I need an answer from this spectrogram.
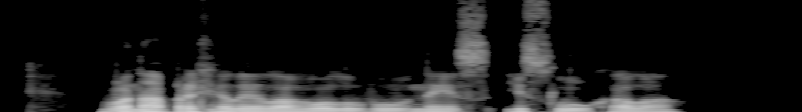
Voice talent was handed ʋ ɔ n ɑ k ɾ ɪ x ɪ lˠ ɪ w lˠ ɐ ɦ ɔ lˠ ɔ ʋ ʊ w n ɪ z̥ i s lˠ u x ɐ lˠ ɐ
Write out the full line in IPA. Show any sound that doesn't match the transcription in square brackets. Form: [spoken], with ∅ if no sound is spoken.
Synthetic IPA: ʋ ɔ n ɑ [p] ɾ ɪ x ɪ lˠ ɪ [∅] lˠ ɐ ɦ ɔ lˠ ɔ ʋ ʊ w n ɪ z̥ i s lˠ u x ɐ lˠ ɐ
